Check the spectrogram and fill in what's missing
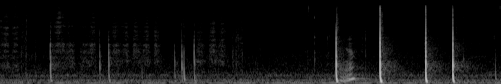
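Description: Pen or marker writing a heading on a board or tablet during a Tamil-language capital gains taxation lecture: a string of short, sharp strokes and taps, quiet at first and then louder near the end, with no talk.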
